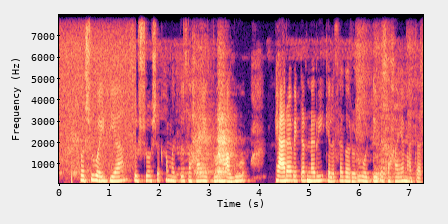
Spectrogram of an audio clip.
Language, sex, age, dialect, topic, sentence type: Kannada, male, 31-35, Mysore Kannada, agriculture, statement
